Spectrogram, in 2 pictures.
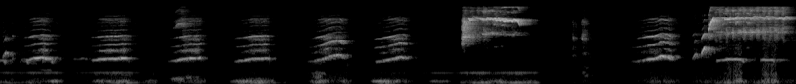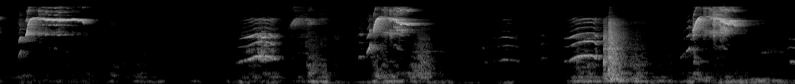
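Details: Don, a baby monkey, calling out in a run of short rising whistled cries spaced under a second apart, broken by several loud rasping screams, with faint low rustling underneath.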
